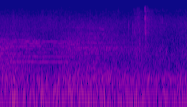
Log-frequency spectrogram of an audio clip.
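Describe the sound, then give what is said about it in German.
A sheep bleats outdoors on an autumn pasture on the Swabian Alb, a wavering, drawn-out call set against a steady, rumbling open-air background, fairly faint, with no talking. “Und sobald ich dann mit den Schafen von der”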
